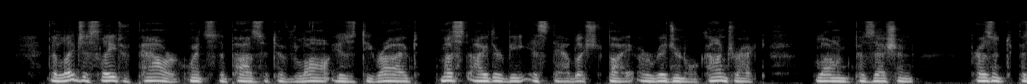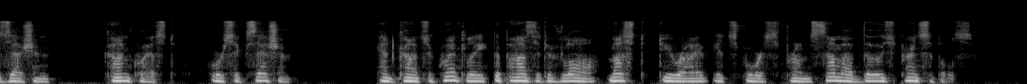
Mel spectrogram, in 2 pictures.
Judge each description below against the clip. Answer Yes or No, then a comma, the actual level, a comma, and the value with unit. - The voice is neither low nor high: Yes, medium, 150 Hz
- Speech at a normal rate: No, slow, 110 wpm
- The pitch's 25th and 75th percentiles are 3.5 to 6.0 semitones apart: No, narrow, 2.5 semitones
